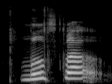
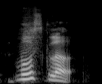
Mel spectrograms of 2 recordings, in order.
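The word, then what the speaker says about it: muslo: And then I learned chicken thigh is musclo. What's that? Name? – Look at you, see? – I want, no, what is it? – Musclo. Pollo musclo. – You're saying it right.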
